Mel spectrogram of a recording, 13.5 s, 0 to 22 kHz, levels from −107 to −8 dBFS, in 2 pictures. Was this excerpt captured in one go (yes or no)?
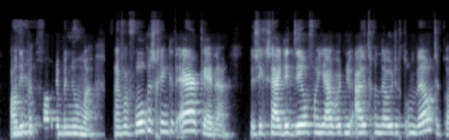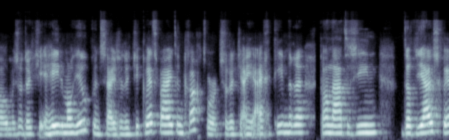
no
